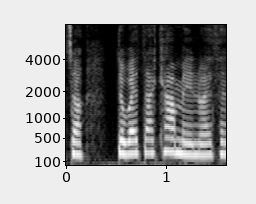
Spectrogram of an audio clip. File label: "camu", Welsh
